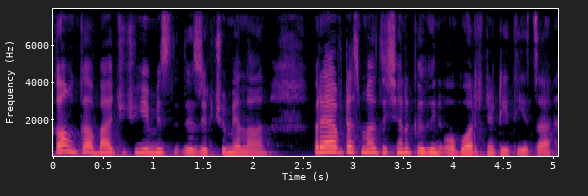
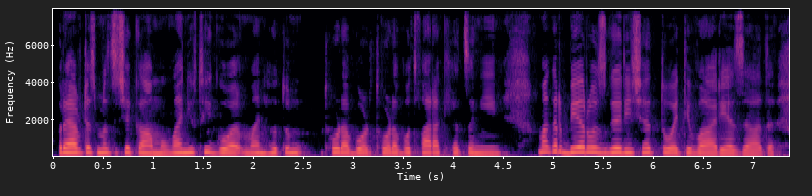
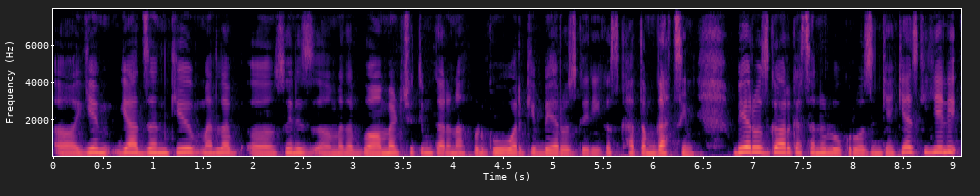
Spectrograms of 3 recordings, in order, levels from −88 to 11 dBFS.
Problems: constant background noise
